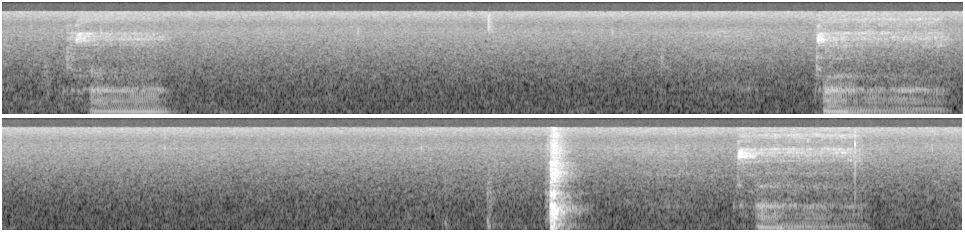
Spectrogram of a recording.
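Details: A dog snoring while lazing.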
